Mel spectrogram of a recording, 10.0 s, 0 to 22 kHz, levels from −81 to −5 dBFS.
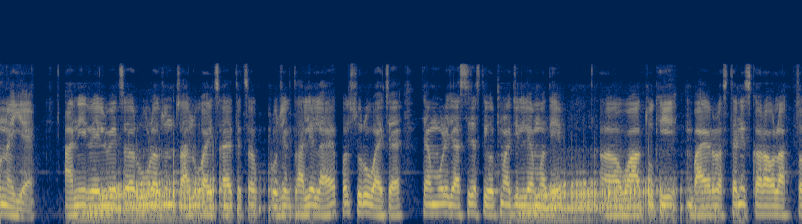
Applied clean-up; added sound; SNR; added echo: neural mask model RNNoise.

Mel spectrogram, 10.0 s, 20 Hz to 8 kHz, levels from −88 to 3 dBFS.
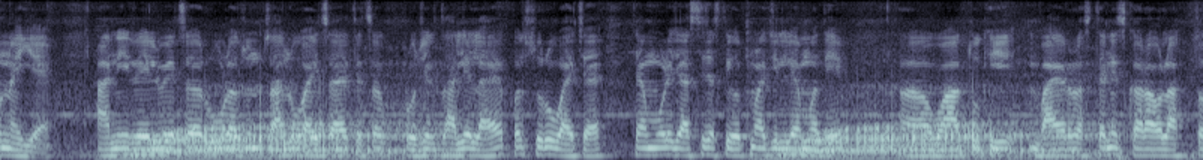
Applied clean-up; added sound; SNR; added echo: none; Animal; 2 dB; none.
